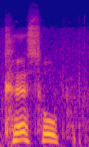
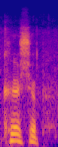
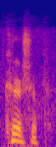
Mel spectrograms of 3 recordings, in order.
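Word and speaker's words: Kershope: one of my videos he says it's pronounced Kush so spelled it like k a r s h u p Kush up to get to get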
